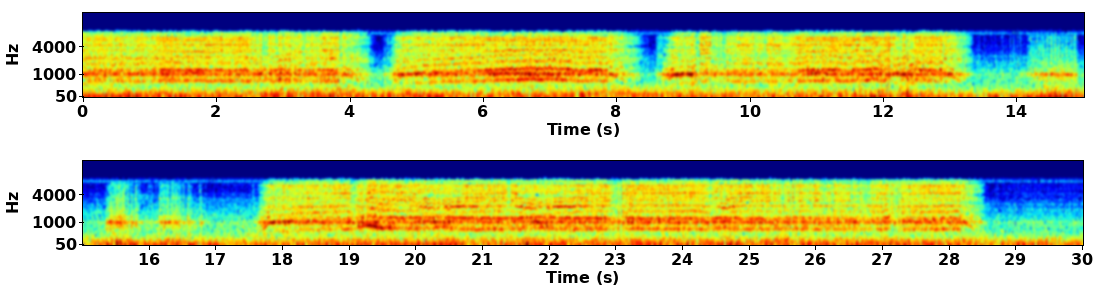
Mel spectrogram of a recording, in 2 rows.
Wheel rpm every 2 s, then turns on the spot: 160, 130, 120, 140, 110, 160, 80, 20, 40, 160, 160, 160, 160, 150, 20.
14-16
